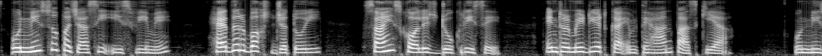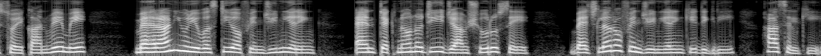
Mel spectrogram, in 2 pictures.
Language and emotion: Urdu, neutral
